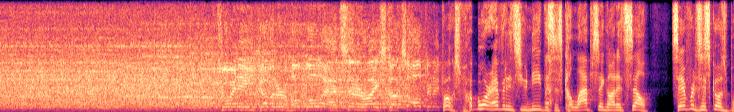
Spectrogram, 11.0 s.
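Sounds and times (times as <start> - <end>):
arena crowd booing: 0.0 - 6.6
speech: 3.3 - 11.0.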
